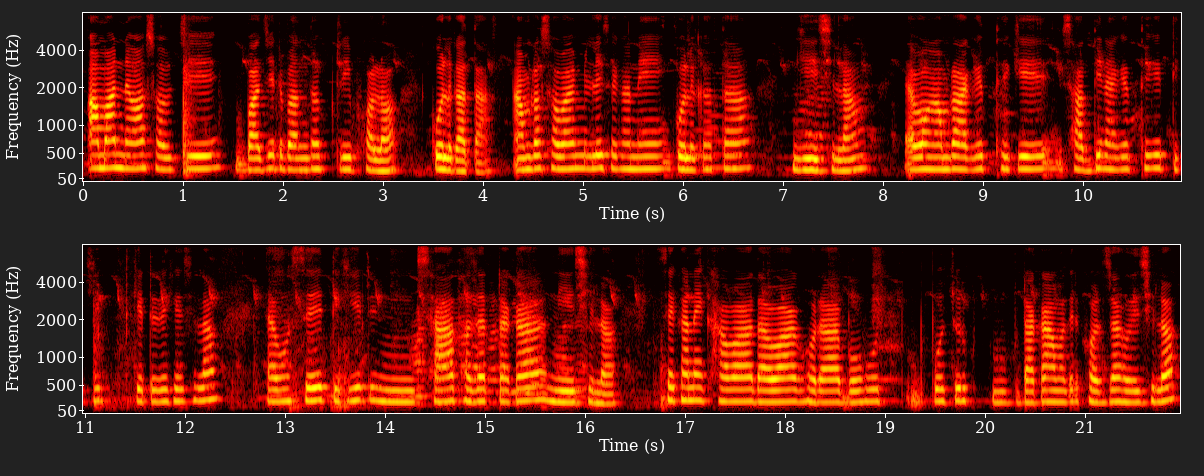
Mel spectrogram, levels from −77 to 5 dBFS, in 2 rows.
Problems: none marked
